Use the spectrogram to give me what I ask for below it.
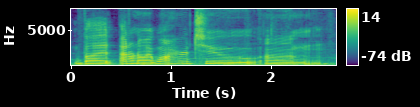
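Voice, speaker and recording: A woman's voice: fairly high pitch, a little slow, smooth, soft background music. A woman talking informally on a livestream while she draws, rambling and often repeating words as she thinks aloud and answers chat. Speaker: livestreamer drawing and designing game characters. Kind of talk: casual livestream chat while drawing, reading out chat messages.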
